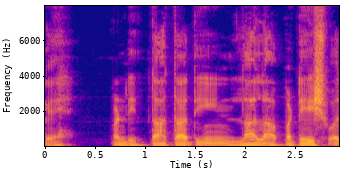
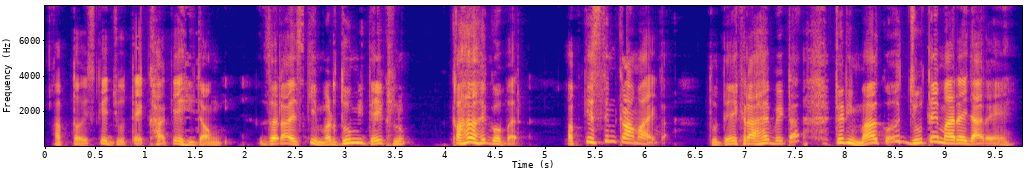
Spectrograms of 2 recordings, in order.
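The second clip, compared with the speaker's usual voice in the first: high, louder anguished wail; wailing lament; 9 semitones higher, 4 dB louder than usual. A narrator's reading. Dhaniya wailing to the village that her son should see, high and loud. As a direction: cry out to the whole village in anguish. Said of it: "आर्त स्वर में बोली".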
